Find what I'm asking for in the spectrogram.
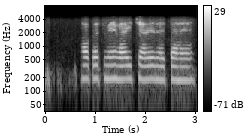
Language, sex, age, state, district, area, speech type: Urdu, female, 45-60, Bihar, Supaul, rural, conversation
